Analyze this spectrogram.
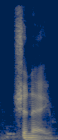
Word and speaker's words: Shanae: Shanae, right? Yep. Sorry. It's the double E got me there. I thought I messed that up. Normally I'll put the accent on the end.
